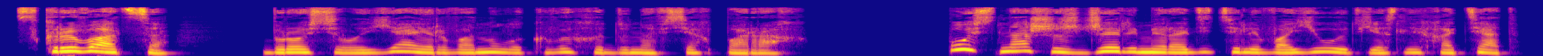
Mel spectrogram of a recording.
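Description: A young woman narrating a first-person fantasy audiobook in an expressive, emotional reading. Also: lowish voice, no room sound, studio quality.

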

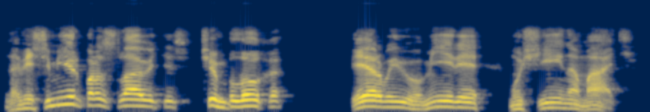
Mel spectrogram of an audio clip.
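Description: A man voicing a calm, tactful male doctor who speaks in a slow, measured, hesitant way, in a dull lo-fi recording. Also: medium pitch, pitched above the performer's own voice.

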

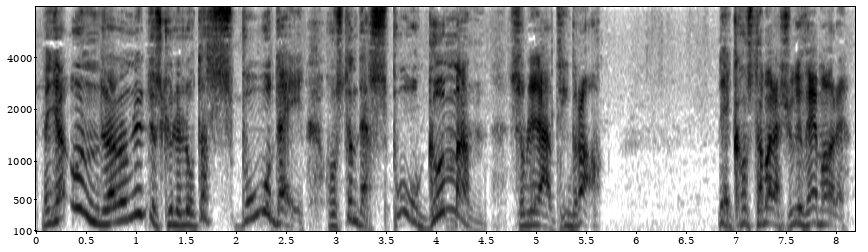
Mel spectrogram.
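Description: A man voicing a sly, spiteful male tomcat who taunts and jeers loudly in a children's story. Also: high-pitched, sing-song, slightly rough, dry recording, voice pushed up, full character voice. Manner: taunting, loud and jeering.

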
